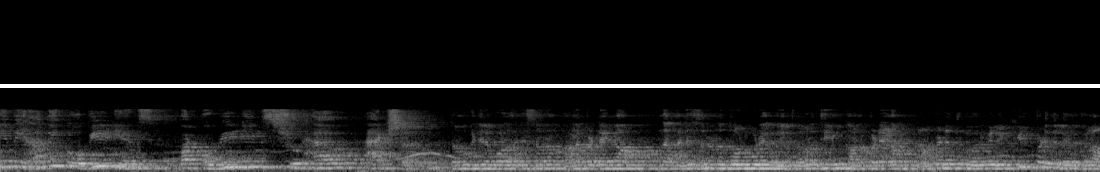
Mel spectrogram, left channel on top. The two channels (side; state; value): left; silent; 59 dB below the other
